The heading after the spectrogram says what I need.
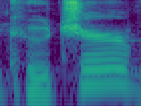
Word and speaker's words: Kutcher: Mila Kunis and Ashton Kutcher but how do you call it a coach well he his name is not Kucher it's Kutcher Kutcher how do you say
